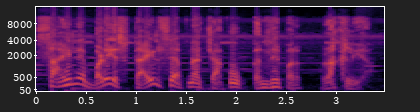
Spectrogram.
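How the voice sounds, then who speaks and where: Animated male story narrator over music. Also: medium pitch, normal speed. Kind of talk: dramatic scripted story narration.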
